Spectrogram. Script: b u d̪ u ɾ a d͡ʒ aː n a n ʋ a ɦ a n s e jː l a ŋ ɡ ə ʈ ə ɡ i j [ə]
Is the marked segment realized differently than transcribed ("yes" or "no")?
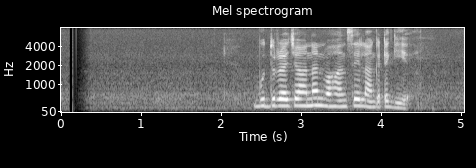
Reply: no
